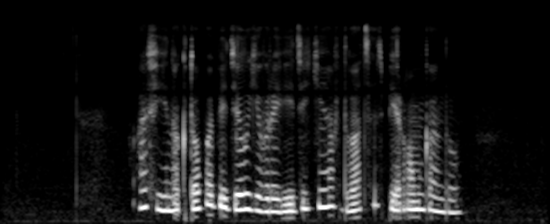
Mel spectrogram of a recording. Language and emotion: Russian, neutral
